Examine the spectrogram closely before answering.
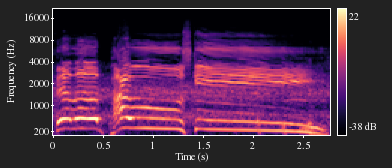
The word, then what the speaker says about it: Filipowski: And now, in the red corner, fighting from who knows where, and current champion of the world. How do you say it anyway? Filipowski. Well done.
